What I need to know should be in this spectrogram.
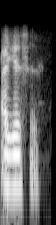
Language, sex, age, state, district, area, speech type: Odia, male, 45-60, Odisha, Sambalpur, rural, conversation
